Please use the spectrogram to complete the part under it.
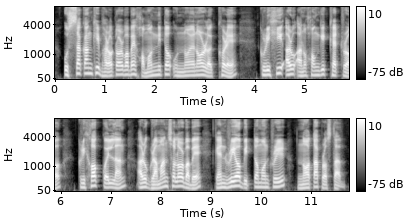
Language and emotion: Assamese, neutral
